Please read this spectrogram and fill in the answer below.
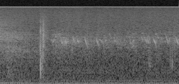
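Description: Near silence after the band stops playing: a faint steady low hum with a row of faint, short high chirps and a single click about half a second in.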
